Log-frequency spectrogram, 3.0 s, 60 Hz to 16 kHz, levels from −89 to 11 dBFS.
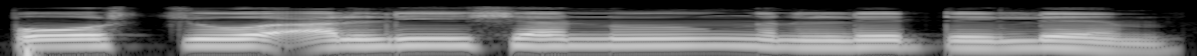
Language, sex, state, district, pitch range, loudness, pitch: Wancho, male, Arunachal Pradesh, Longding, 145-170 Hz, -13 LUFS, 160 Hz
